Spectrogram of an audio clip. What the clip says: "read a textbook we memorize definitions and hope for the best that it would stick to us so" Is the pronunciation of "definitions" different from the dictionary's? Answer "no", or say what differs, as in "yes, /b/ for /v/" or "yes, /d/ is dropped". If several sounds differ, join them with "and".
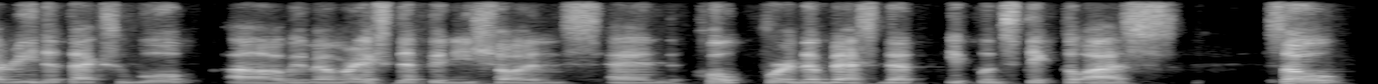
yes, /s/ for /z/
